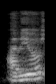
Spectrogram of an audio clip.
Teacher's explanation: es una palabra bisílaba de 2 sílabas y aguda, porque lleva el acento en la última.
